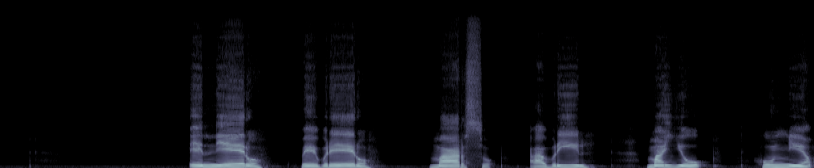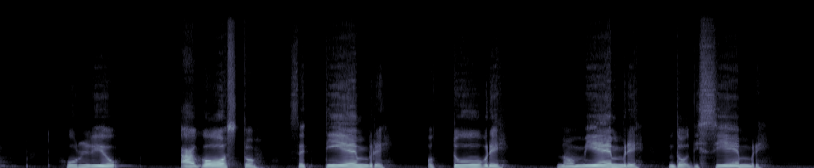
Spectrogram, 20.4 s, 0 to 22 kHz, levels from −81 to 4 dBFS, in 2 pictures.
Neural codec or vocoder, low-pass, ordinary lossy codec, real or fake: autoencoder, 48 kHz, 32 numbers a frame, DAC-VAE, trained on Japanese speech; 19.8 kHz; none; fake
